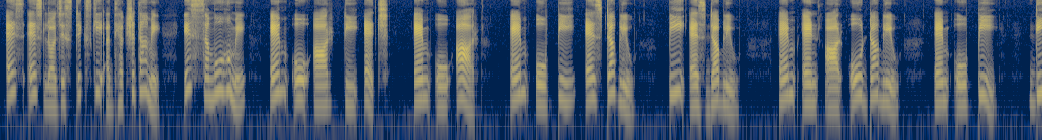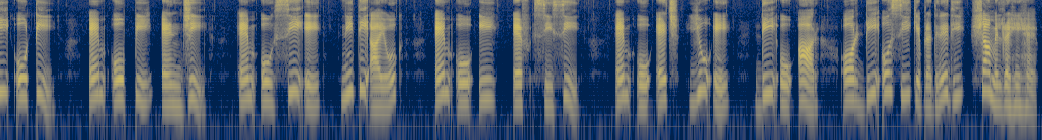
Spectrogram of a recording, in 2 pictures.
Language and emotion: Hindi, neutral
